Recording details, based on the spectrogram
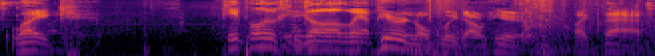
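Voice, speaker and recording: Noticeable background noise is present. Through it, a man speaks at a moderate pace. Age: 20s. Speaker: voice actor. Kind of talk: casual chat.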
